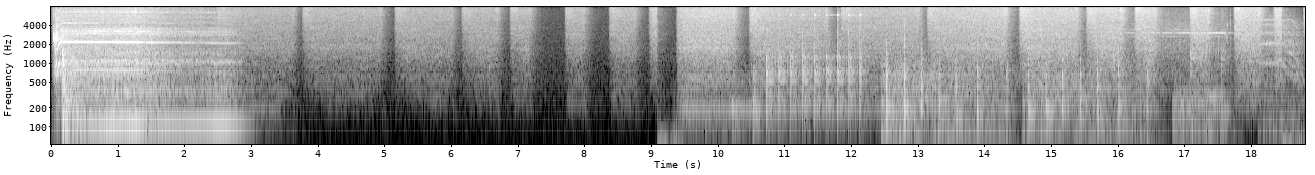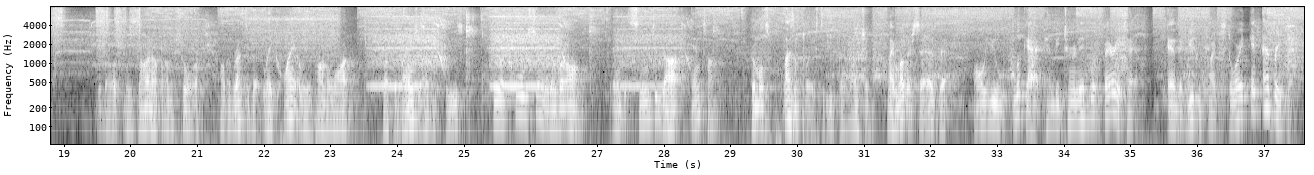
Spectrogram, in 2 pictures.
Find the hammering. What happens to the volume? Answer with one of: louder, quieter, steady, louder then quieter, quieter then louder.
quieter.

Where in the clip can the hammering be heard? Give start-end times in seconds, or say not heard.
10.0-17.7.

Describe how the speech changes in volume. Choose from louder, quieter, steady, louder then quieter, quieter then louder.
steady.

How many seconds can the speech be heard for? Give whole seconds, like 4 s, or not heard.
18 s.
